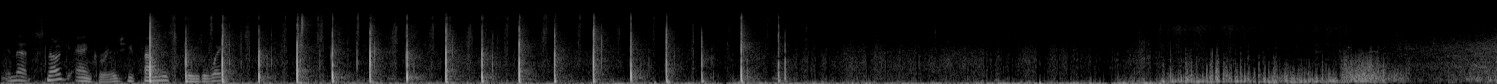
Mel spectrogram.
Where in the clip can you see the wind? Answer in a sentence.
The wind can be heard from 0.0 to 14.9 s.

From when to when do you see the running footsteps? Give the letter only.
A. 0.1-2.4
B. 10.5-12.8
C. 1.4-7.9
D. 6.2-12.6
C.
